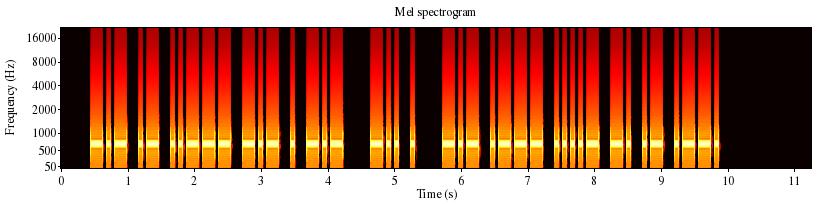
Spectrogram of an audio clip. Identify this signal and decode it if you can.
Morse code, heard as a keyed tone, about 20 wpm, 700 Hz. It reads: KA2KEK DE KJ4NAP
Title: USA Callsign DE Callsign - 6 Characters - 20wpm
